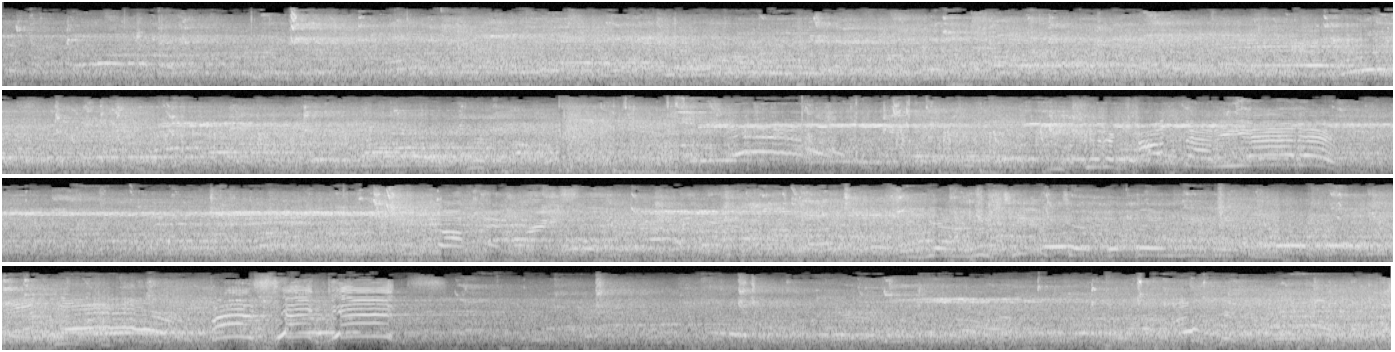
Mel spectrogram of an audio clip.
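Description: A crowd of spectators chatters steadily in a large echoing gym.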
